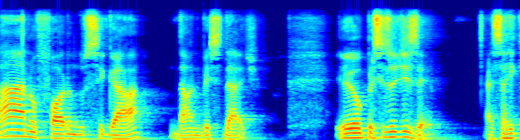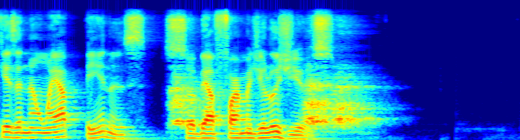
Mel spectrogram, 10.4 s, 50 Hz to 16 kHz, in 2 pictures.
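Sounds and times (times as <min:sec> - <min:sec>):
speech: 0:00.0 - 0:08.6
dog barking: 0:06.9 - 0:09.3.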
